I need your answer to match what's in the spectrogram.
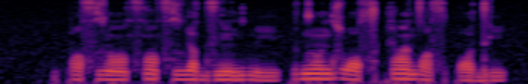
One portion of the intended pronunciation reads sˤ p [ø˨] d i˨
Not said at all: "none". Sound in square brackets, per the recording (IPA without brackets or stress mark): ø˨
